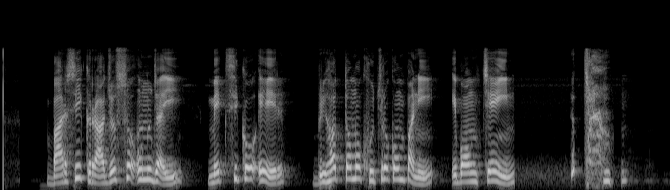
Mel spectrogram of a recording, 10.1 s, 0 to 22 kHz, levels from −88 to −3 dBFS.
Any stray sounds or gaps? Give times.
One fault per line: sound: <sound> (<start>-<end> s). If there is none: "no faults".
sound: sneeze (8.6-9.2 s)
